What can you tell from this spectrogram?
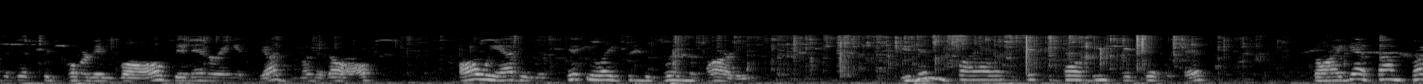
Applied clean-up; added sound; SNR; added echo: classical method WPE with log-MMSE.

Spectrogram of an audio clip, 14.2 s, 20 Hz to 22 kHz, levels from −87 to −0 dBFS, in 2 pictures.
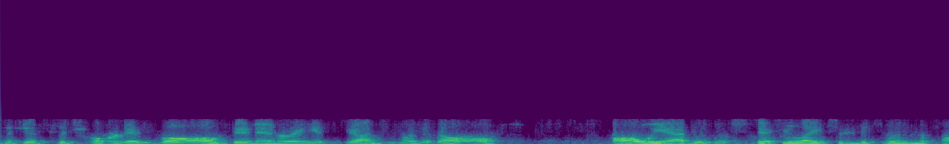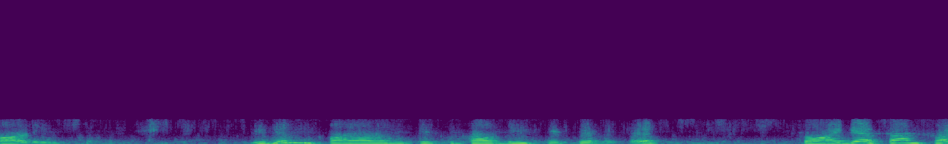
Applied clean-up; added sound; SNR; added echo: neural separator model SepFormer DNS4.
